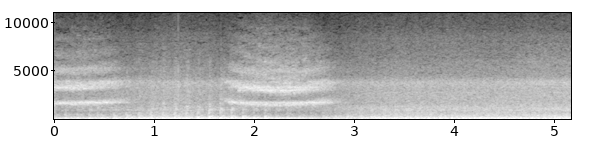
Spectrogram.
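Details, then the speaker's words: 1985 Buick Riviera 5.0L 307 V8, at idle: deep uneven idle with a loose rumbling rattle from a busted muffler plus short belt chirps; no motor knock, engine runs well. "You hear that noise? That is actually the muffler. And the belts."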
